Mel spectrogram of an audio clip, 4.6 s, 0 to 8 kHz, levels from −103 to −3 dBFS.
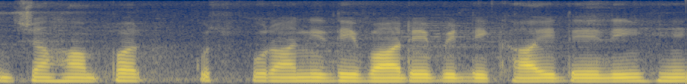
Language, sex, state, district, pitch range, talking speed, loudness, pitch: Hindi, male, Chhattisgarh, Bilaspur, 120-125 Hz, 120 wpm, -18 LUFS, 120 Hz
